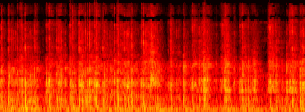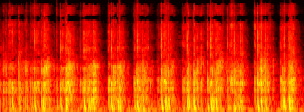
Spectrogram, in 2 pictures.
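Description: A blue, cardboard-covered, spiral-bound hardcover notebook is held close to the microphone while its cover is scratched with fingernails and tapped with fingertips. The result is a fast, aggressive stream of dry, scratchy taps and scrapes, about two per second, that grows louder and more pronounced toward the end.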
